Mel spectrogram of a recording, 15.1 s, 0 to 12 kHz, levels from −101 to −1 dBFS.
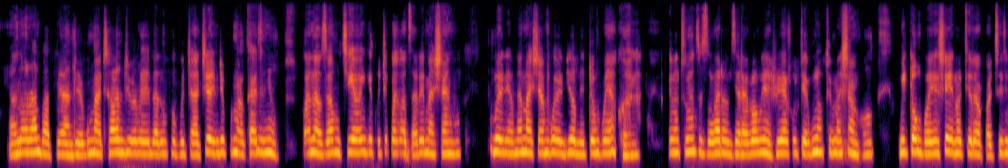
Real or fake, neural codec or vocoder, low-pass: fake; codec, 24 kHz, 1 kbps, SNAC; 10.8 kHz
